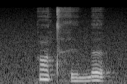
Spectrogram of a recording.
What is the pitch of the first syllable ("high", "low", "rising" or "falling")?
falling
